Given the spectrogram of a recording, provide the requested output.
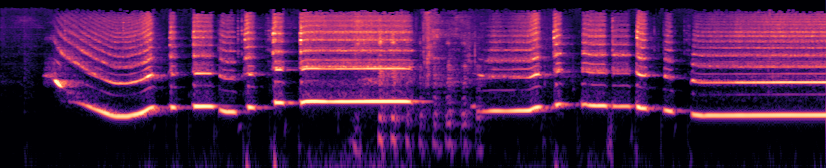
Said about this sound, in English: We really got to put some slide whistle into that song. Oh, just overdub it. One slide whistle to take us out.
